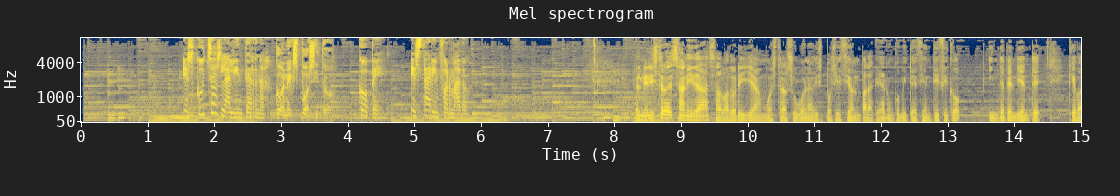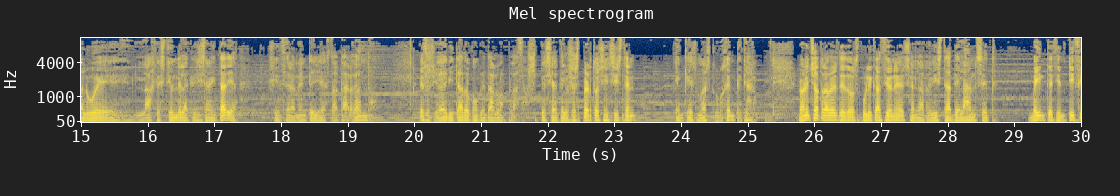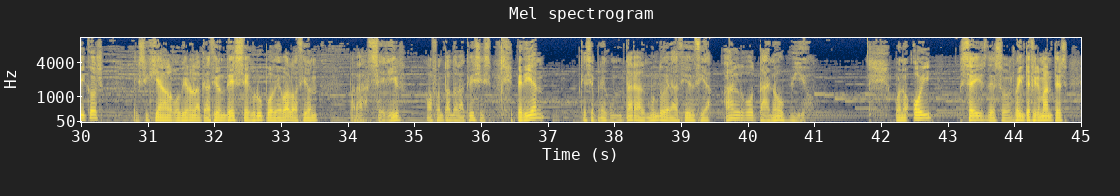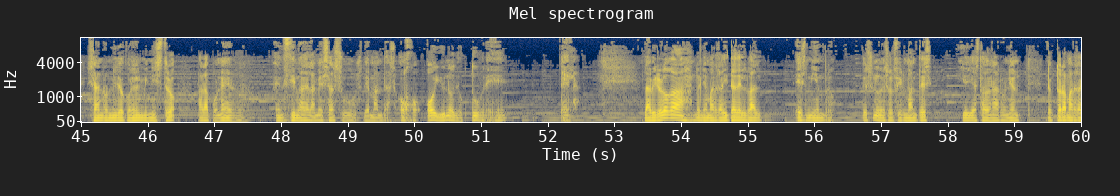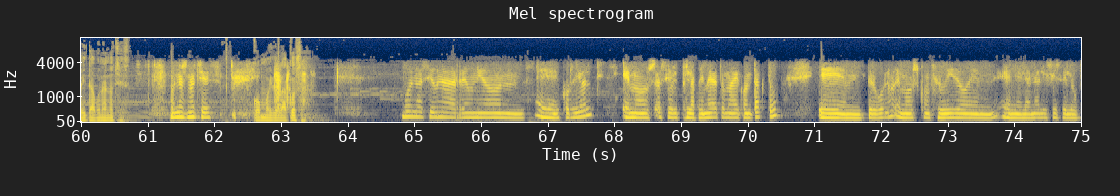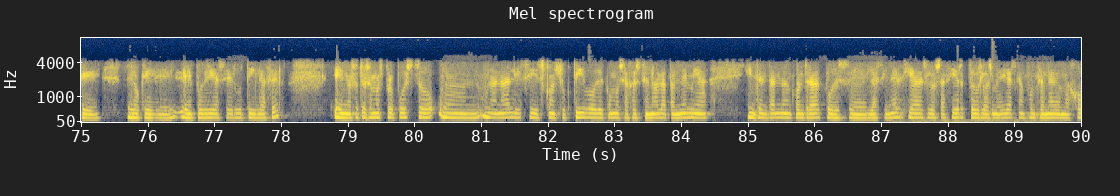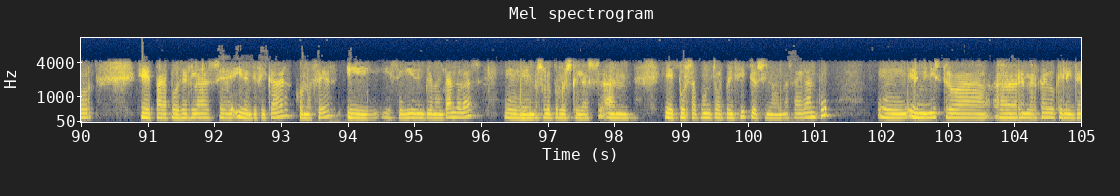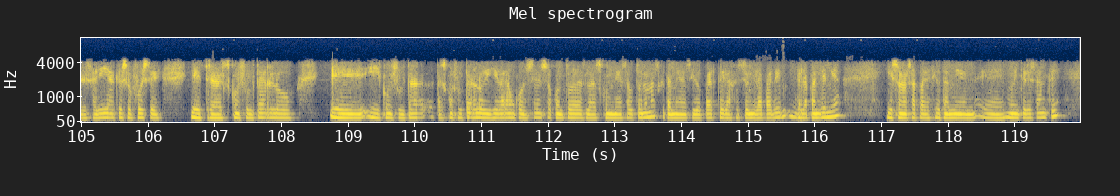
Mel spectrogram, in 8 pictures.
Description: Margarita del Val, en COPE: Hemos propuesto al ministro un análisis sobre cómo se ha gestionado la pandemia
